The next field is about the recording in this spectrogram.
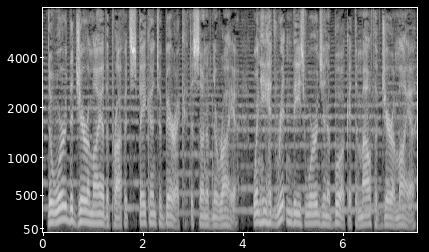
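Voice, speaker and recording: A man narrating scripture in a formal, measured and solemn audio Bible style. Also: medium pitch. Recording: prominent music under the narration.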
